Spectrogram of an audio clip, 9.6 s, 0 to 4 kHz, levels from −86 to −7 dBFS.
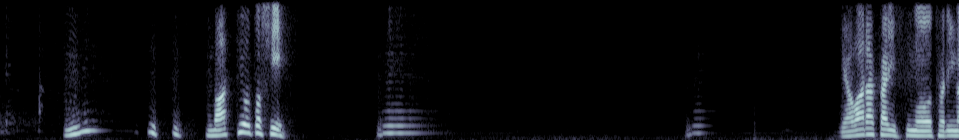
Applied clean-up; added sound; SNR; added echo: neural mask model DeepFilterNet 3.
